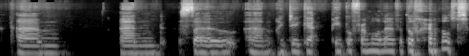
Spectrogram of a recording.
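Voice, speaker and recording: A woman speaks at a very slow pace in a fairly low, somewhat breathy voice with monotone, flat intonation. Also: dry, close sound with no echo. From Canada. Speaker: theta healer and spiritual guide. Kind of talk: interview conversation. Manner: slow and clear.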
